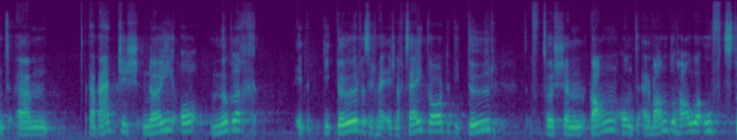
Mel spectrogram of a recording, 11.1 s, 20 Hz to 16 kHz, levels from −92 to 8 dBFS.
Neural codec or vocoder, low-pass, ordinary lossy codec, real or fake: none; 14.4 kHz; Opus, 16 kbps; real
